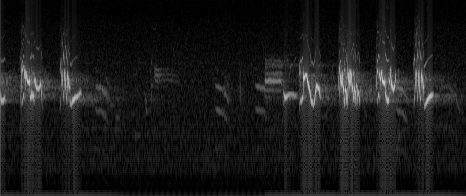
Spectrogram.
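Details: American robin song: caroling whistled phrases that rise and fall, two at the start, a quiet pause with faint soft notes, then five phrases in quick succession.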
